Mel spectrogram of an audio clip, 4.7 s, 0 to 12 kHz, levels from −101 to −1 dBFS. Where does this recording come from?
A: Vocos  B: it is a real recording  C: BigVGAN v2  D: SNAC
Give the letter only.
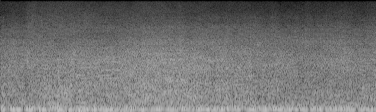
D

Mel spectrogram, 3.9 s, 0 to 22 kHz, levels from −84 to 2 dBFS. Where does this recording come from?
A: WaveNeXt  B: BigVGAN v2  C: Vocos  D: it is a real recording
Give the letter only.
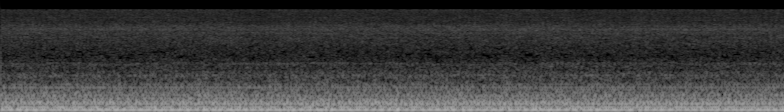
D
